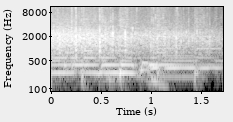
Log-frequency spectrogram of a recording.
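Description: An audience claps steadily in a dense, continuous wash of applause for a guest who came to answer their questions and share his experiences, joined by a few low sustained musical tones underneath.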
